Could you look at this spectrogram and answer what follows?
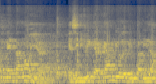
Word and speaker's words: metanoia: La palabra arrepentimiento viene del concepto que traducido al español se pronuncia metanoia, que significa cambio de mentalidad.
